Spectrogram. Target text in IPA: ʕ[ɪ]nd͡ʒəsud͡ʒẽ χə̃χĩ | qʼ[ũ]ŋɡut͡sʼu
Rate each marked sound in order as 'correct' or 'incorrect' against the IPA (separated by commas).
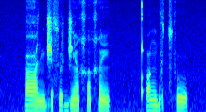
correct, incorrect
